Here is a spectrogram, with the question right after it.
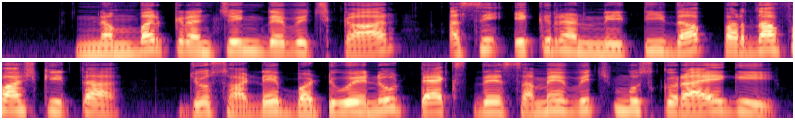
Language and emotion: Punjabi, happy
